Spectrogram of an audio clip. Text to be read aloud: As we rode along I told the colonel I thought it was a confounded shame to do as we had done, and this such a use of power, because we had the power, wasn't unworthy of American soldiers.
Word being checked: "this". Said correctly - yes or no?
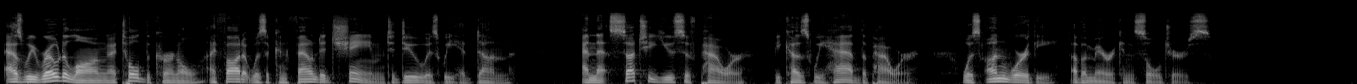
no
